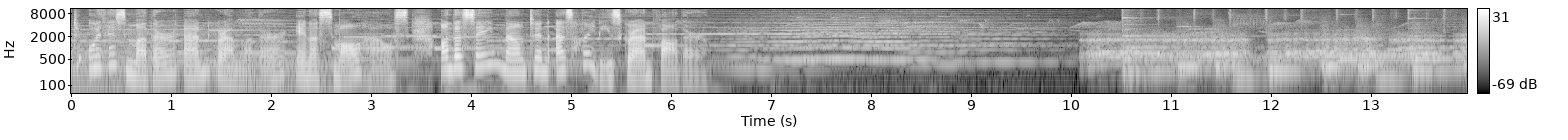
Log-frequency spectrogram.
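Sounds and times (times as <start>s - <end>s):
speech: 0.0s - 6.4s
small herd of goats bleating: 10.1s - 13.9s.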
